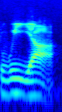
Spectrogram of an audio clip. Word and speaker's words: Ouija: board so yeah my fun fact it's actually pronounced we yah yeah yeah because it's supposed to be we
